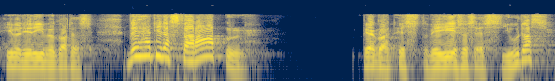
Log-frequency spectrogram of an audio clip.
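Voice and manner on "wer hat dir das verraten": urgent high-pitched challenge; high insistent question. Real, not acted. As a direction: pitch leaping far up.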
